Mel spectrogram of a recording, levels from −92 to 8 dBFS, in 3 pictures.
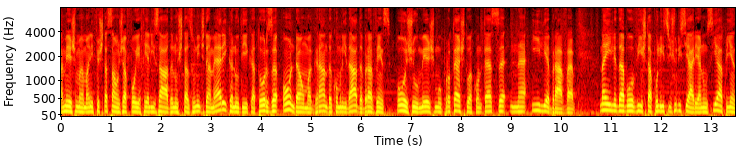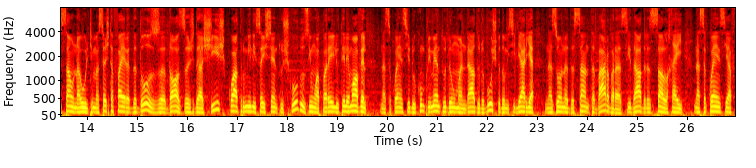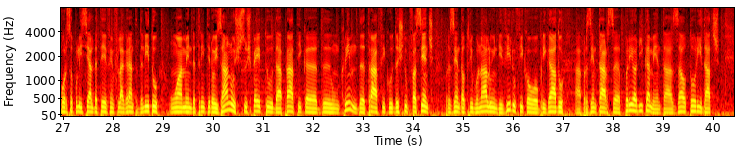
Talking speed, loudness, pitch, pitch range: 160 wpm, -18 LUFS, 125 Hz, 115-140 Hz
